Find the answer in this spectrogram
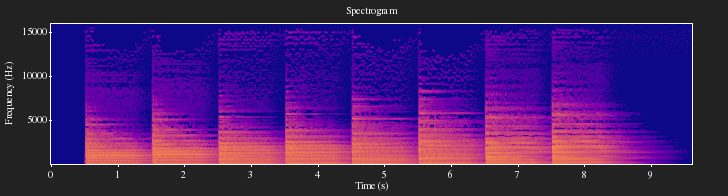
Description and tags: C1 Major Scale Piano
C 1 Major Scale on Piano @ 60 BPM
major, piano, 60-bpm, scale, c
